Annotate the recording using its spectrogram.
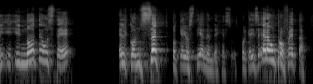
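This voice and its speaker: A pastor preaches in a very high voice. His fervent sermon rises into sudden shouts, then drops to hushed asides.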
